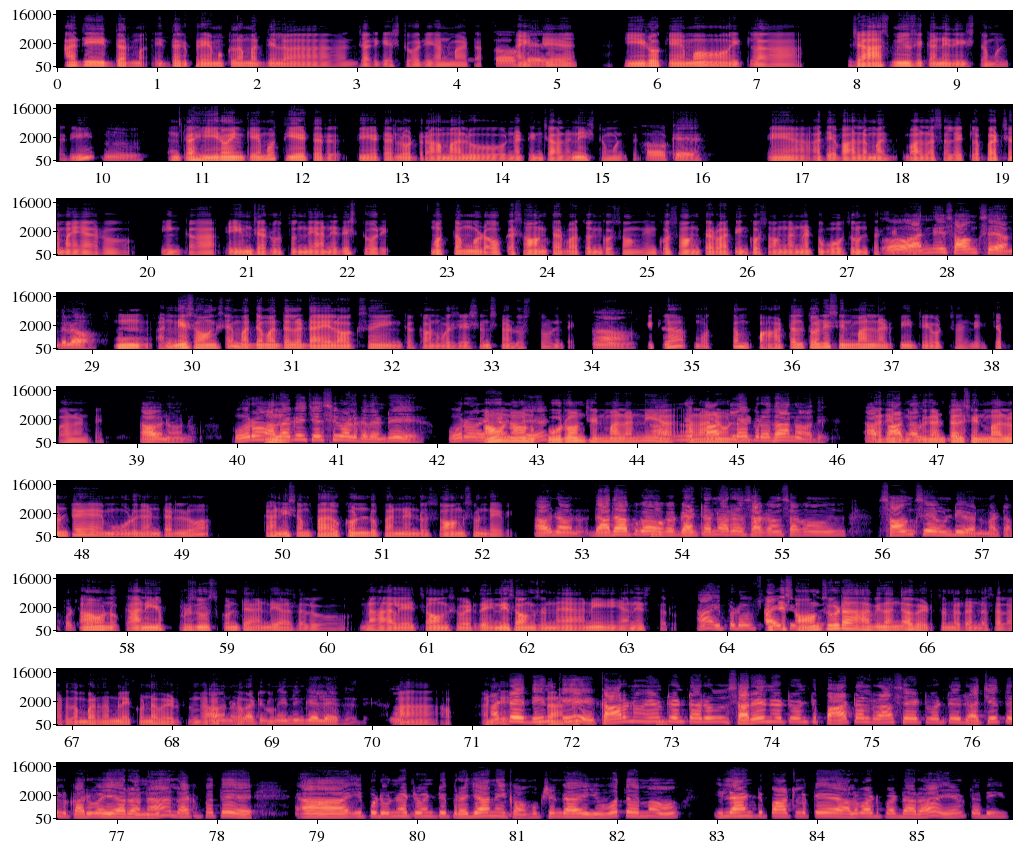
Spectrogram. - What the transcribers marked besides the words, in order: in English: "స్టోరీ"; other background noise; in English: "హీరోకేమో"; in English: "జాజ్ మ్యూజిక్"; in English: "హీరోయిన్‌కేమో థియేటర్, థియేటర్‌లో"; in English: "స్టోరీ"; in English: "సాంగ్"; in English: "సాంగ్"; in English: "సాంగ్"; in English: "సాంగ్"; in English: "డైలాగ్స్"; in English: "కన్వర్జేషన్స్"; in English: "సాంగ్స్"; in English: "సాంగ్స్"; in English: "సాంగ్స్"; in English: "సాంగ్స్"; in English: "ఫైటింగ్స్"
- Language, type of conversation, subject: Telugu, podcast, సినిమా సంగీతం కథను చెప్పడంలో ఎంతవరకు సహాయపడుతుందని మీరు అనుకుంటారు?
